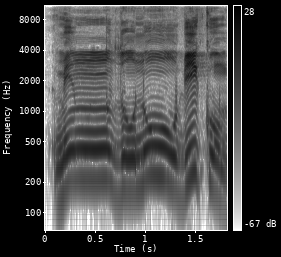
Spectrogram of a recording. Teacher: ذال کی ادائیگی ذا سے نہیں بدلنی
